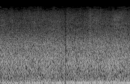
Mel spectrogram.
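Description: Steady rain falls as a dense, even hiss, close and fairly loud, with a low rumble underneath and no talk.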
